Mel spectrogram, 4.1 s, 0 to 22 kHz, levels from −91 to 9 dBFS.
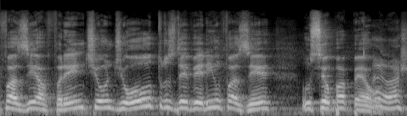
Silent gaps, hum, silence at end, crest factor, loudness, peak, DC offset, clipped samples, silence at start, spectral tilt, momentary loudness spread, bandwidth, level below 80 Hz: none; none; 0 s; 16 dB; -20 LUFS; -4 dBFS; under 0.1%; under 0.1%; 0 s; -4.5 dB/octave; 4 LU; 16 kHz; -46 dBFS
